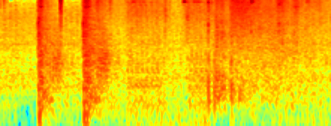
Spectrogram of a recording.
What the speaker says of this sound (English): Give them some cover fire.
